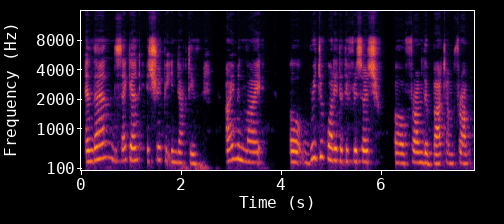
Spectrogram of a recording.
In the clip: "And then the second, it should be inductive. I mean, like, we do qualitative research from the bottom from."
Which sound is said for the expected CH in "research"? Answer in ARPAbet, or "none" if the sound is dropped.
CH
